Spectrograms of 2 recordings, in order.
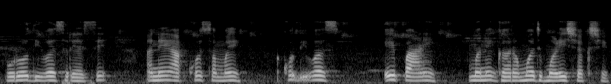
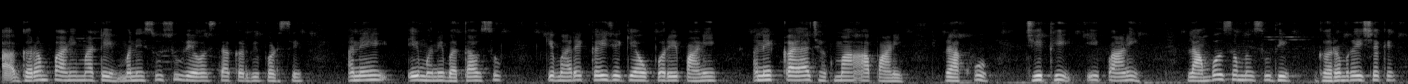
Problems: constant background noise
